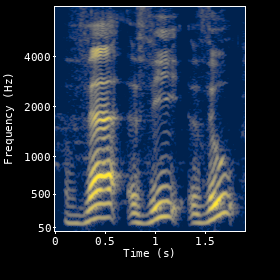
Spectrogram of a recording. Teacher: lidah keluar sedikit begini posisinya keluar sedikit digesek Za Zhi Zhu hati-hati udaranya tidak berhembus deras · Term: Zal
